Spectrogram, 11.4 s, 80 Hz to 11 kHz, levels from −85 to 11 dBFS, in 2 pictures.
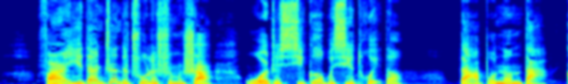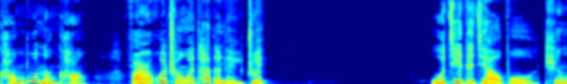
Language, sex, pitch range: Chinese, female, 225-330 Hz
